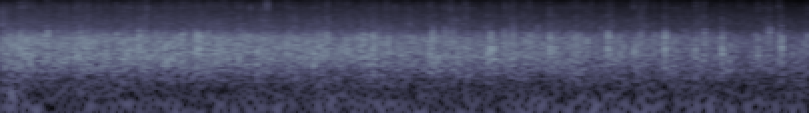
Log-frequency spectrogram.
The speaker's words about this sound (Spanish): A ver, démosle palmas fuertes al Señor, antes de las preguntas.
